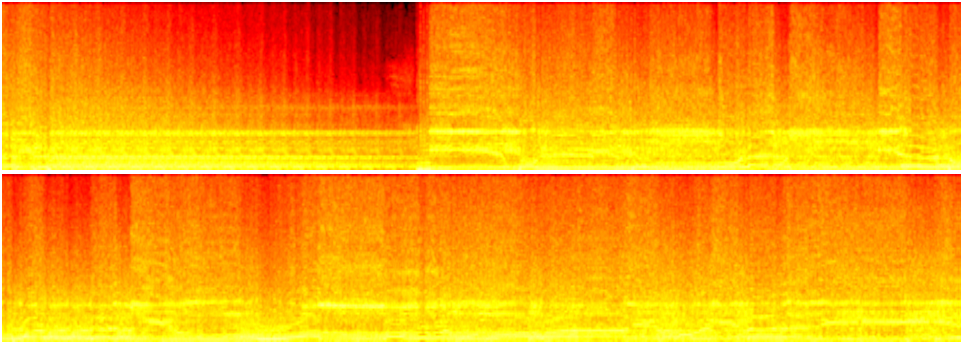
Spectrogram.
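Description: A man chants in a long, drawn-out melodic voice close to a microphone, with echo.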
